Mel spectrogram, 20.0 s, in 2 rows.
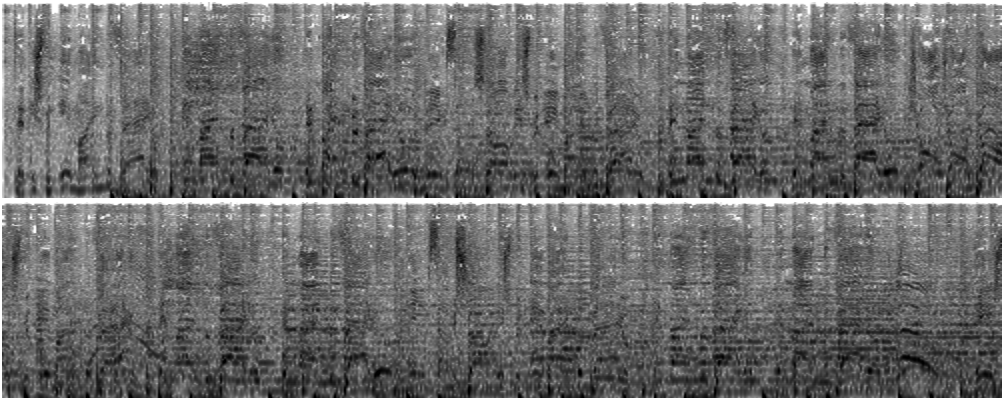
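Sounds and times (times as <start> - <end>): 
orchestra playing live: 1.1 - 19.9.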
